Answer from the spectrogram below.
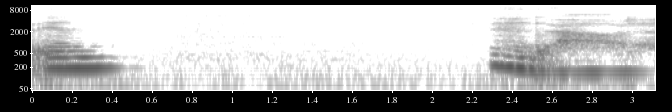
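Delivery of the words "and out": soft breathy whisper on the out-breath; whispered exhale. Real, not acted. Breath cue in yoga class.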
